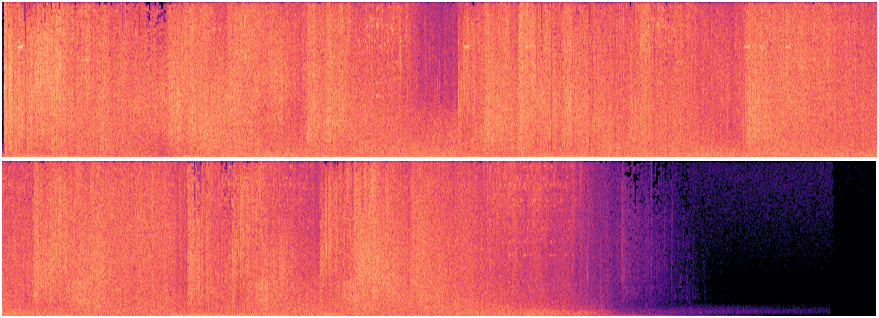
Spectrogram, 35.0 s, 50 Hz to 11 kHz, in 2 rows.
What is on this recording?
A must have for anyone who has wanted a long explosion beyond 1 or 2 seconds.
destruction, bomb, boom, explosion, war, military, massive, blast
